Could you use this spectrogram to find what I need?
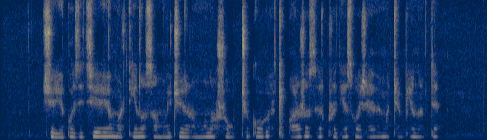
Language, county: Lithuanian, Šiauliai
